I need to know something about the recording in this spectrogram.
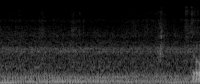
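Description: Low, steady hum of an idling vehicle engine.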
